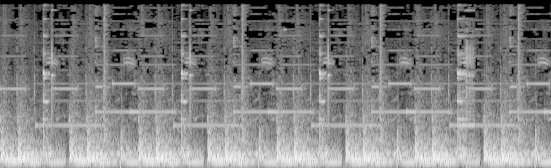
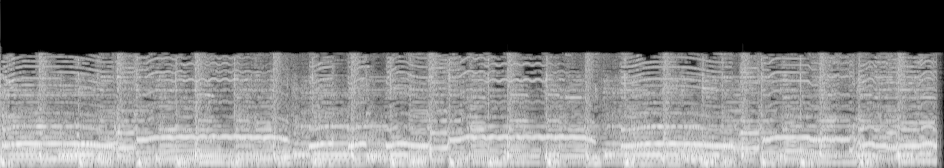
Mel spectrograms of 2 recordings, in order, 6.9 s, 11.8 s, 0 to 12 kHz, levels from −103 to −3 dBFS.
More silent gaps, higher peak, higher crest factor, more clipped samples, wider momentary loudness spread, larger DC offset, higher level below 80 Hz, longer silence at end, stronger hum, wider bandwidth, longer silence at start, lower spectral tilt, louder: neither; about the same, -2 dBFS vs 0 dBFS; about the same, 14 dB vs 12 dB; neither; about the same, 4 LU vs 2 LU; neither; about the same, -28 dBFS vs -24 dBFS; about the same, 0 s vs 0.05 s; neither; first, 11.5 kHz vs 4.6 kHz; about the same, 0 s vs 0 s; second, -6 dB/octave vs -10 dB/octave; about the same, -15 LUFS vs -14 LUFS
